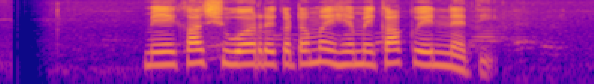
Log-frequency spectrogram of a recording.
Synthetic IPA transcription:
meːkaʃuʋərːekəʈəməeɦemekakʋenːɛt̪ḭ

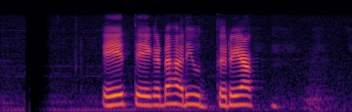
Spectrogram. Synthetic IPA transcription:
eːt̪ːeːkəʈəɦaɾiut̪ːəɾejak̚

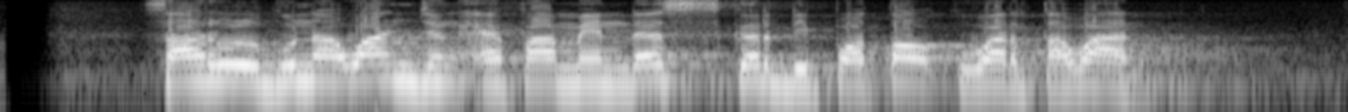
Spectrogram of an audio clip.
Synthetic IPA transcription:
saɾulɡunawand͡ʒɨŋɛfamɛndəskɨrdipɔt̪ɔkuwart̪awan

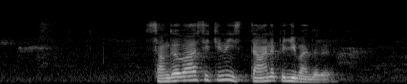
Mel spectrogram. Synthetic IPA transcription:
sɐŋɡɐʋaːsitːinist̪ʰaːnɐpilːiʋɐnd̪ɐðɨ

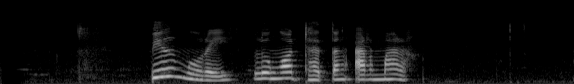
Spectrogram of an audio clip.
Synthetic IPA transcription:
b̥ilmuɾe | luŋɔɖ̥ä̤t̪əŋa̰rmar

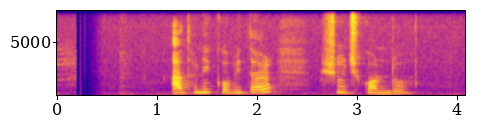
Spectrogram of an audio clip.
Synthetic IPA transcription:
ad̪ʱunikːobit̪aɾʃud͡ʑʱkɔɳɖo

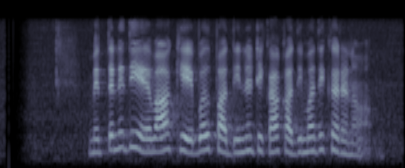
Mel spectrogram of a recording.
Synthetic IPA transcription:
met̪ənid̪ieːʋaːkeːbəlpad̪inːəʈikakad̪imad̪ikəɾənəʋa̰

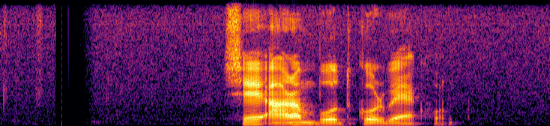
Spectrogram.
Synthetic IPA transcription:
ʃeʔaɾambod̪ʱkoɾbeɛkʰo̰n

